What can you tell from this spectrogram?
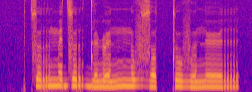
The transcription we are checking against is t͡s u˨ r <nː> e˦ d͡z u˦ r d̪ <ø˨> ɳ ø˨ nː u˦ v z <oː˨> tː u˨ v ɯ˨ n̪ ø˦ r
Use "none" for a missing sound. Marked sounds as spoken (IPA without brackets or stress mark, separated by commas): m, e˨, o˨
